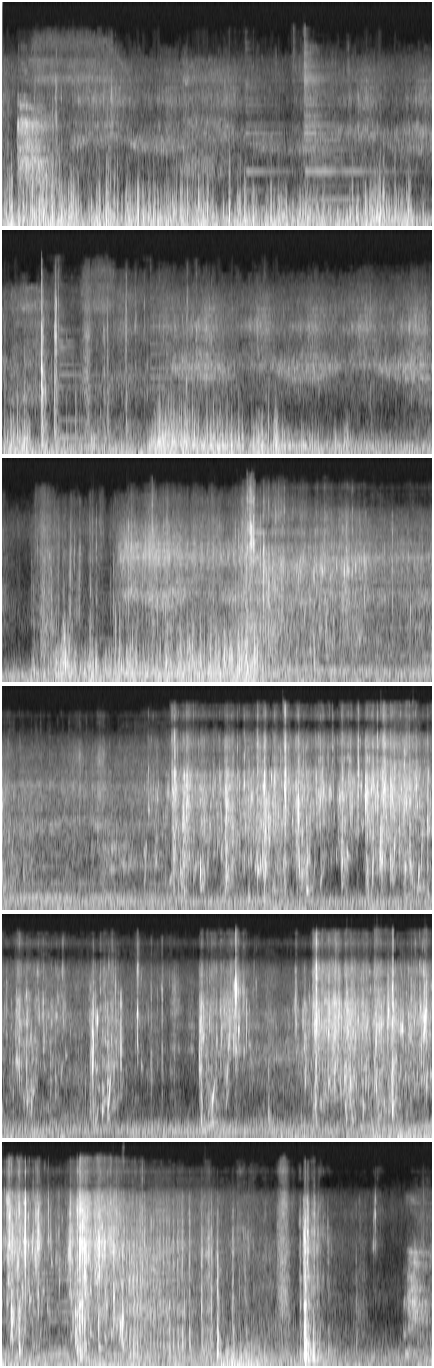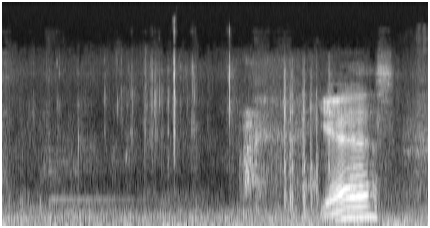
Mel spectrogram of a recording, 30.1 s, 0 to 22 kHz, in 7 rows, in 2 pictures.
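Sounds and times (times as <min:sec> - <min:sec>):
steady low rumble: 0:00.0 - 0:30.0
water splashing against kayak: 0:09.8 - 0:23.8.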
